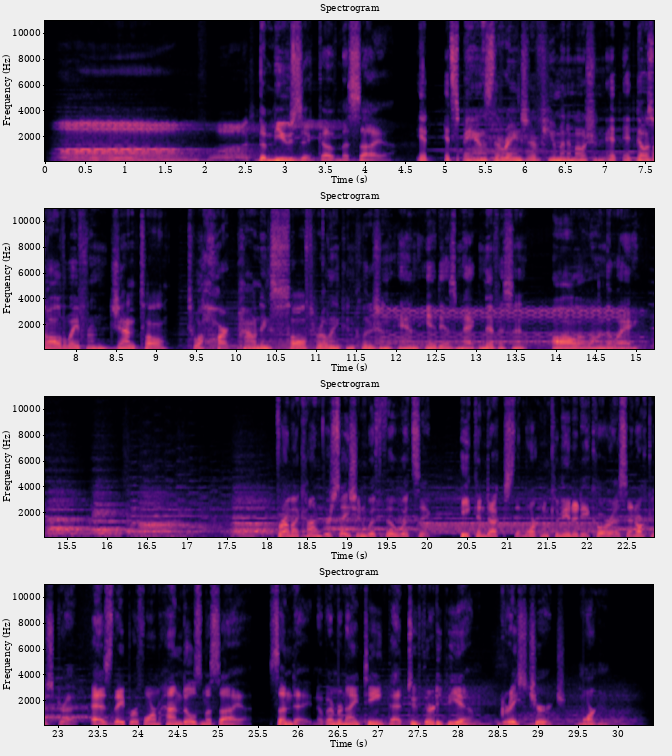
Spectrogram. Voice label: radio spot; wbnh 2017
